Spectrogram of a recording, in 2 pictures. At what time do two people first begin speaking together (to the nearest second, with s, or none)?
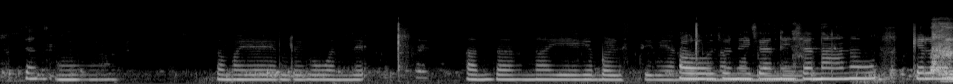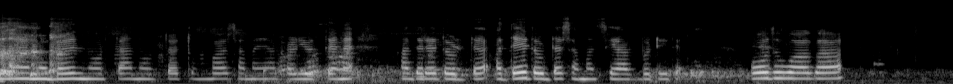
7 s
